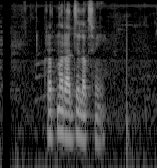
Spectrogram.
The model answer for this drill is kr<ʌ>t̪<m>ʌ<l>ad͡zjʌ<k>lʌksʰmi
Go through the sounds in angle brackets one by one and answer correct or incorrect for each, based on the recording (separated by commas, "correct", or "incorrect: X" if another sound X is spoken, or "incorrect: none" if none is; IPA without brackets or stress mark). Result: correct, correct, incorrect: ɾ, incorrect: none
